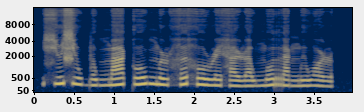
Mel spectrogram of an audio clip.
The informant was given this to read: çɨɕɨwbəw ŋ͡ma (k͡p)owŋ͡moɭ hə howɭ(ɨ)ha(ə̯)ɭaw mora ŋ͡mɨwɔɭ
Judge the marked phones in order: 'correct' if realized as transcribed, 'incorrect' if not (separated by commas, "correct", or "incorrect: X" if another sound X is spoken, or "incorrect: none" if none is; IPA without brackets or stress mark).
incorrect: k, incorrect: e, correct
